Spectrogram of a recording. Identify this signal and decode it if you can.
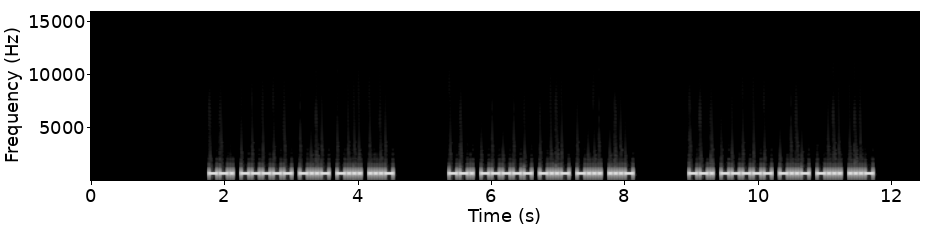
Morse code, heard as a keyed tone, about 30 wpm, 700 Hz. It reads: G0XBV G0XBV G0XBV
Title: DXCC-100 Call Signs - 5 Characters - Repeated 3x - 30wpm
